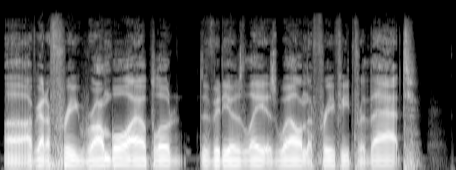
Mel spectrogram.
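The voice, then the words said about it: Rough, sick-sounding voice. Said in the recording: “my voice sounds like trash because it is. Uh, I caught yet another virus of some kind.”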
